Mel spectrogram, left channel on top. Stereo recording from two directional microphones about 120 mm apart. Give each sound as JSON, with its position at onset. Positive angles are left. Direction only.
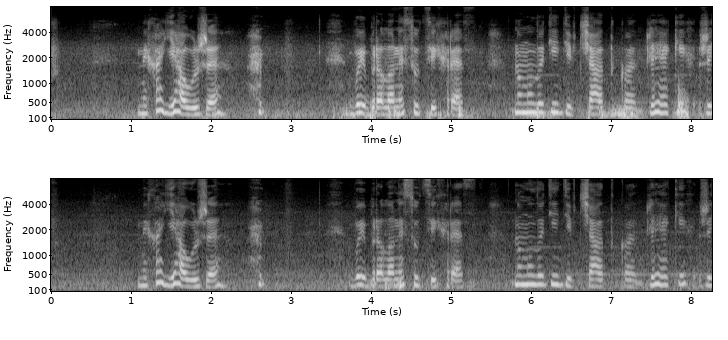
{"t": 1.1, "sound": "a man's voice", "side_deg": -20}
